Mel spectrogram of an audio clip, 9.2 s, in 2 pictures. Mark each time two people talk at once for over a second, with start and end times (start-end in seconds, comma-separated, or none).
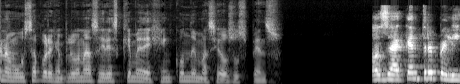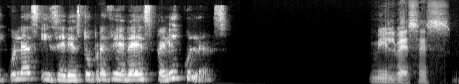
none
